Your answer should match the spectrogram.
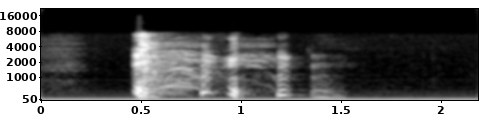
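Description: A person coughing: one sharp cough about half a second in, followed by a few quicker, weaker coughs over the next second.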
